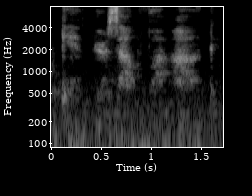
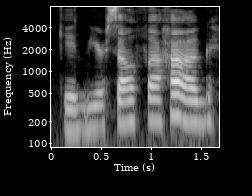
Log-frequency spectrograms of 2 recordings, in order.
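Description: First: It is said in a whisper. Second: It is said in a normal voice.

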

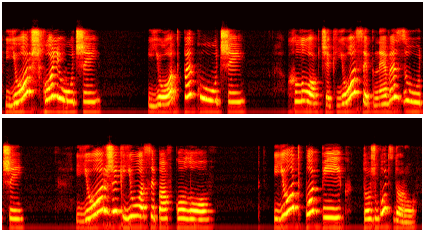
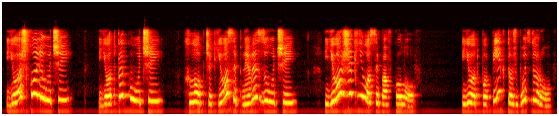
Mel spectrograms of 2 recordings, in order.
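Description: First: It is said at a slow, careful pace. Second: It is said at a faster pace. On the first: "я проговорюю, ви за мною" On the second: "пробуємо повторювати скоромовочку швидше"

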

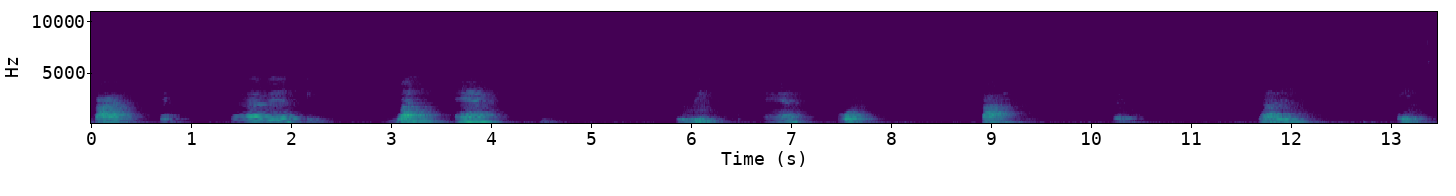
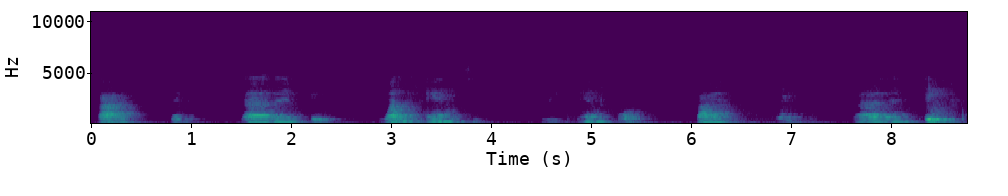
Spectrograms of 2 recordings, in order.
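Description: First: The counting is said slowly. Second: The counting is said quickly.

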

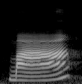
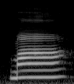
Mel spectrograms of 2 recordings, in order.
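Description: First: The pitch rises from low to high. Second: The pitch stays high and level. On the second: "high flat"

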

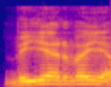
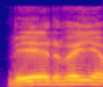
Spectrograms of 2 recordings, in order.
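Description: First: The first part is two syllables, 'vi-yar'. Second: The first syllable is a single long 'ver'. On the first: This is the pure literary form. "தூய தமிழ் சொல்" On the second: This is the everyday spoken form. "பேச்சு வழக்கு"

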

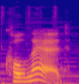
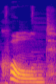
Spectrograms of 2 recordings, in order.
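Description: First: The ending is a separate ed syllable. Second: The ending is a plain d sound. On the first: The speaker calls it wrong. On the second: The speaker calls it right.

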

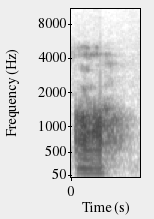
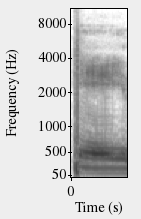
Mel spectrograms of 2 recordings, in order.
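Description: First: The letter is said with an 'ah' vowel. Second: The letter is said with an 'ay' vowel. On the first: This is how speakers of the other language name the letter. "they say ah" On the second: This is how English speakers name the letter. "we say A"

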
